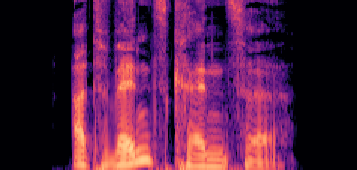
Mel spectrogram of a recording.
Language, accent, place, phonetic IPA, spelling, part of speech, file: German, Germany, Berlin, [atˈvɛnt͡skʁɛnt͡sə], Adventskränze, noun, De-Adventskränze.ogg
- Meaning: nominative/accusative/genitive plural of Adventskranz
